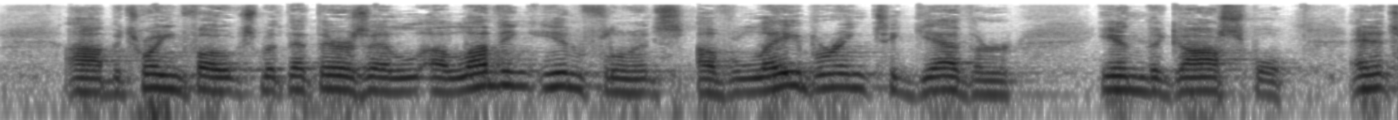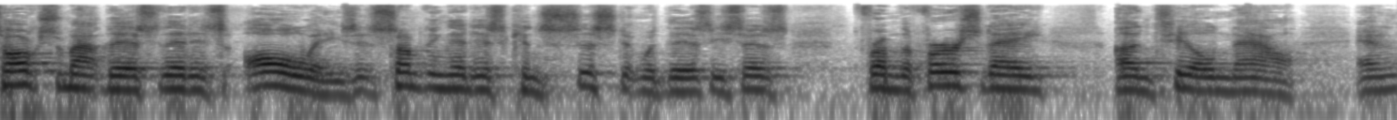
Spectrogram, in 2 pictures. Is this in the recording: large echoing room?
yes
